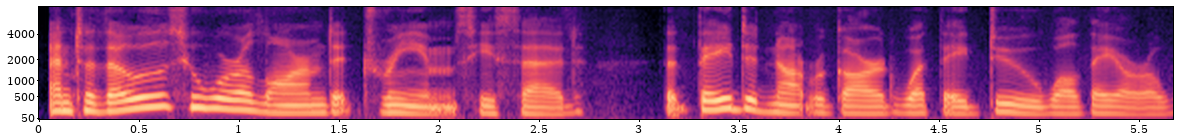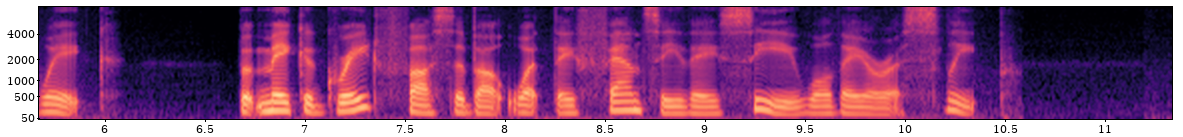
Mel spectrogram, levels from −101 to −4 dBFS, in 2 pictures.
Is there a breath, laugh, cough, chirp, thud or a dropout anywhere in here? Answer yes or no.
no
